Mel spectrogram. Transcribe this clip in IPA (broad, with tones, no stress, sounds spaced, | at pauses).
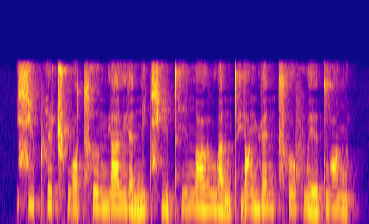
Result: ɕ i˥ pʰ i˥˩ ʈ͡ʂʰ w ɔ˧˥ t͡sʰ ɹ̩˥˩ n̪ j ä˥ l j ɛ̰˨˩ n i˥˩ t͡ɕʰ ḭ˨˩ t̪ʰ i˧˥ n̪ ɑ˧˥ ʊ̯ l w a̰˨˩ n t̪ʰ j ɑ˥˧ ŋ ɥ ɛ˥˧ n t͡sʰ ɤ˥˩ f w ḛ˨˩ ɪ̯ t̪ w ɑ˥˩ ŋ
